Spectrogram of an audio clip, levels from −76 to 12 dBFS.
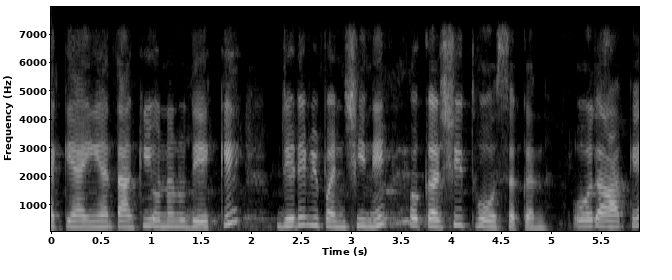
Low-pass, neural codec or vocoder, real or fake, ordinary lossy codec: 7.2 kHz; vocoder, 22.05 kHz, 80 mel bands, HiFi-GAN; fake; none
